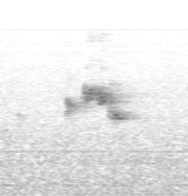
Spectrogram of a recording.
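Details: A red-whiskered bulbul near a house gives one short, bright warbled phrase, rising then dropping, lasting about half a second over a soft steady hiss.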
